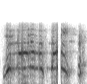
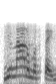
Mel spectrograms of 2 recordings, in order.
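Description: First: High-pitched, squealed exclamation; emphatic exclamation. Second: Said in the usual way. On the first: Real, not acted. Host playfully exclaiming encouragement to listeners, high squeal. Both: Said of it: "You know I was gonna say it like that".

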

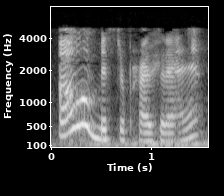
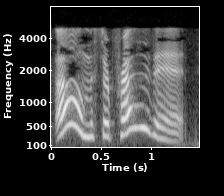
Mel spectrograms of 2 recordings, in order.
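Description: First: Mock her stiff formality. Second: Prim, formal hello on the phone; formal greeting. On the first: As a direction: parody of her prim phone greeting. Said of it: "trying to act formal". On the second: Retold or imitated. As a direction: greet him stiffly, all business. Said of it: "she's like".

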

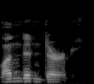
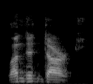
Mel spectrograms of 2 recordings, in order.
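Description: First: Said in the usual way. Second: Derby said as DAR-bee; London Derby with an AR in Derby; British pronunciation. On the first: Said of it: "I think we say derby here". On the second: Shown as a demonstration. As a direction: make Derby rhyme with Barbie. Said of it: "Maybe it's derby there".

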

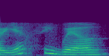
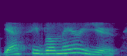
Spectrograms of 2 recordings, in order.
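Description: First: Slow, firm yes, he will; steady, unhurried reassurance with "he" stressed; slow insistence. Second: "marry" lifted high and stressed, falling at the end; second, higher push with the weight on "marry"; higher insistent repeat. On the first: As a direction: lean into "he" and take "Yes, he will." slowly, insisting. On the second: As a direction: press "marry" up high to drive the promise home. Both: Retold or imitated. Reassuring friend, repeated insistence.

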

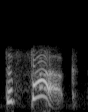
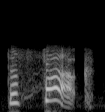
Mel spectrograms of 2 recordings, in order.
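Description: First: High, incredulous "The fuck?" squeaked up; sharp high-pitched disgusted question; outraged disbelief. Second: High, incredulous "The fuck?" with a falling end; a high, falling, disbelieving "The fuck?"; outraged disbelief. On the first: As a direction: jump way up in disbelief at the idea. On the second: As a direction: ask it in real disgust, pitched up. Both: Real, not acted. Outraged rant about grown men.

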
